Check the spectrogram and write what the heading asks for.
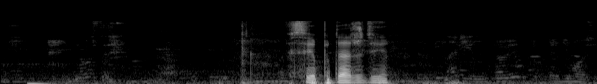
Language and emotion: Russian, neutral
